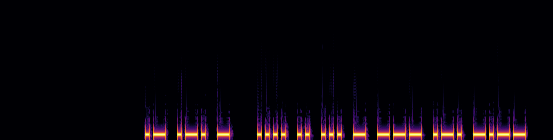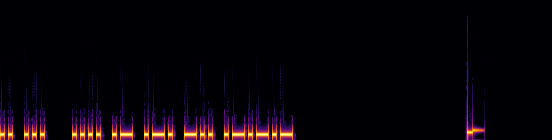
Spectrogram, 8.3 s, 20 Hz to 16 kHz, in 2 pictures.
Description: Morse code, heard as a keyed tone, about 40 wpm, 700 Hz. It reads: ART HISTORY IS HARD.
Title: Sentences from Top 600 Words 40wpm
